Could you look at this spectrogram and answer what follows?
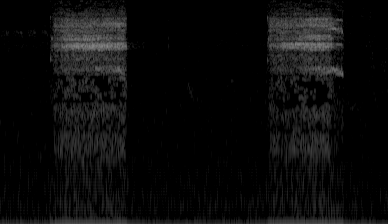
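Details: Bar-winged prinia (Prinia familiaris), begging call: nestlings begging for food as their mother feeds them.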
